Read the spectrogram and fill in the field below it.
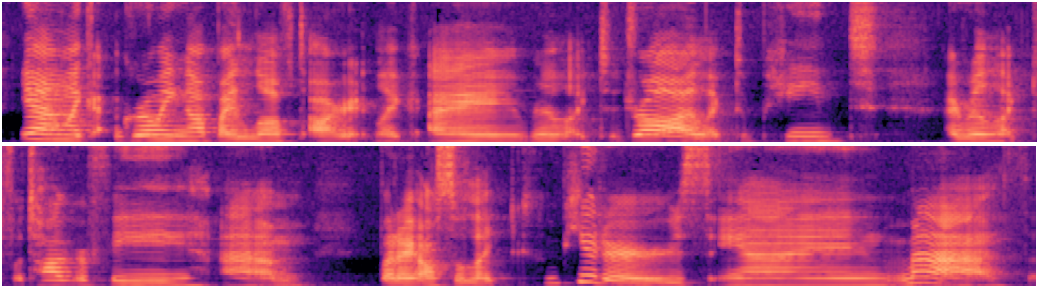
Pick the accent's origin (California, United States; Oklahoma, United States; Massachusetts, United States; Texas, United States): Texas, United States; Houston; moved away as an adult; also born or lived in Parral, Chihuahua, Mexico / Ciudad Juárez, Chihuahua, Mexico; now in San Francisco, United States; I was born in uh, Parral, Chihuahua, um, and grew up in Juarez. So I think part of me has always, you know, I, I, was like a border. I grew up around the border, so the United States was always really close to mm-hmm. me. Um, and then my family moved to the United States to Houston, Texas, when I was nine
